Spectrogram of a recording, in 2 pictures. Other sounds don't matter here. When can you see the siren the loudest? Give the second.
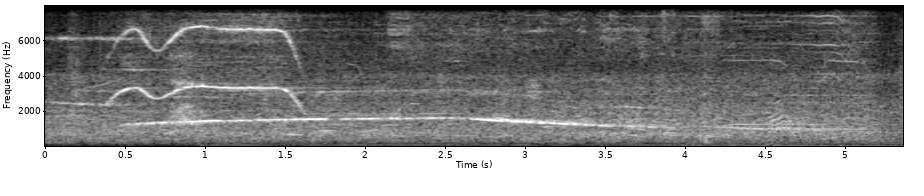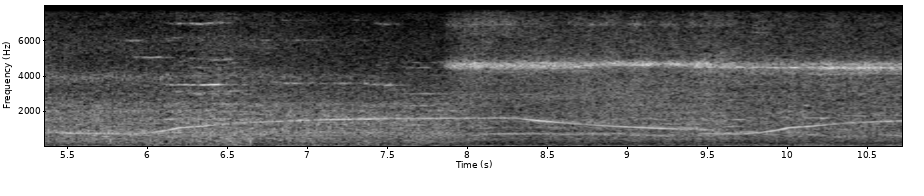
3 s.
